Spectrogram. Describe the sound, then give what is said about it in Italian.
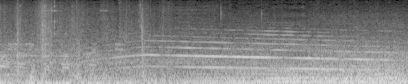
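Police car siren wailing in a pursuit, a loud, steady tone with strong harmonics that rises gently and then slowly falls, carried over continuous road noise. “il poliziotto si lanciò all'inseguimento a sirena spiegata”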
